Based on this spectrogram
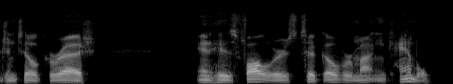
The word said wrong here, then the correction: Carmel: Is that camel or camel? I think it's camel. I'm saying this right every time. Oh, Carmel.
